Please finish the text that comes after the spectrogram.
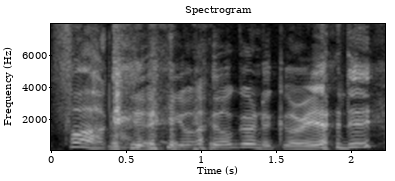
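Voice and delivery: incredulous, laughing through it; laughing disbelief. Retold or imitated. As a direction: laugh while asking in disbelief. Retelling own reaction, laughing.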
